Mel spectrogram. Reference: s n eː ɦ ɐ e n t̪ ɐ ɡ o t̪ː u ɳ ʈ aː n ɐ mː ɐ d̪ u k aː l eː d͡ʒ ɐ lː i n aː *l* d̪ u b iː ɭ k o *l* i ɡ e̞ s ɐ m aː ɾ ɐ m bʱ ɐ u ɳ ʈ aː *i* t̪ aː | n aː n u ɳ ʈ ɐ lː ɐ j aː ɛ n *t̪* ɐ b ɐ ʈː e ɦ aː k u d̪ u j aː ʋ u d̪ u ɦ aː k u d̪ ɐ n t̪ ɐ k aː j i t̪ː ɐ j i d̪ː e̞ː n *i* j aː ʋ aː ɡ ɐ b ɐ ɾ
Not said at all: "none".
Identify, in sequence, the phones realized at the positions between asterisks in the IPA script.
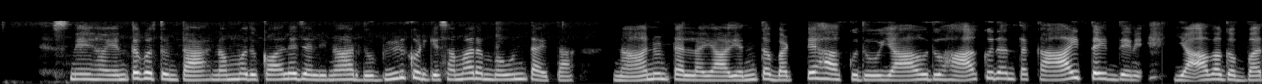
ɾ, ɽ, j, t̪, e

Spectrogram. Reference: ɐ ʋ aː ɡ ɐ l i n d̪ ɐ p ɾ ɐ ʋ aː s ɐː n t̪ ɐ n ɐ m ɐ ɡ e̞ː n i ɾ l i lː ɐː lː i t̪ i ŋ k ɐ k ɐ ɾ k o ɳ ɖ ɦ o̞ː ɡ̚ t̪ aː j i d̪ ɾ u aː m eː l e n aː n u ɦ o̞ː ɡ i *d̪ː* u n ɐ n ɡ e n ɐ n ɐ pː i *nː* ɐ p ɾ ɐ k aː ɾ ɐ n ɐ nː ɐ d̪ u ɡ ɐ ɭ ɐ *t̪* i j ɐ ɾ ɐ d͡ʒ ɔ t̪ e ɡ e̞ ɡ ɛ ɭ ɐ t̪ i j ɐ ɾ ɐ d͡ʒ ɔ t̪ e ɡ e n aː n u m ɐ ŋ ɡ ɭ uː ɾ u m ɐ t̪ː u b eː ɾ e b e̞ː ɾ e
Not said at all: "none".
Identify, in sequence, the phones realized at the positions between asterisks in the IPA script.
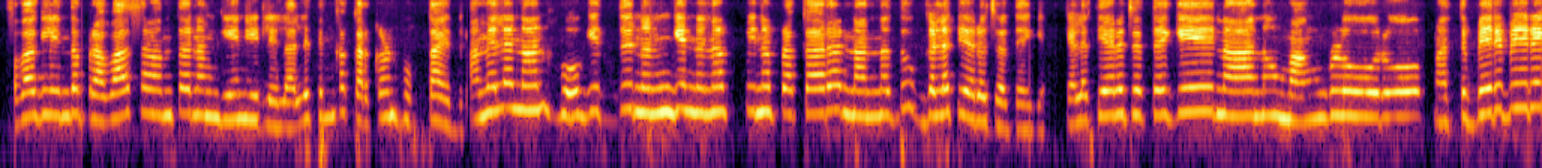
d̪ː, n, t̪

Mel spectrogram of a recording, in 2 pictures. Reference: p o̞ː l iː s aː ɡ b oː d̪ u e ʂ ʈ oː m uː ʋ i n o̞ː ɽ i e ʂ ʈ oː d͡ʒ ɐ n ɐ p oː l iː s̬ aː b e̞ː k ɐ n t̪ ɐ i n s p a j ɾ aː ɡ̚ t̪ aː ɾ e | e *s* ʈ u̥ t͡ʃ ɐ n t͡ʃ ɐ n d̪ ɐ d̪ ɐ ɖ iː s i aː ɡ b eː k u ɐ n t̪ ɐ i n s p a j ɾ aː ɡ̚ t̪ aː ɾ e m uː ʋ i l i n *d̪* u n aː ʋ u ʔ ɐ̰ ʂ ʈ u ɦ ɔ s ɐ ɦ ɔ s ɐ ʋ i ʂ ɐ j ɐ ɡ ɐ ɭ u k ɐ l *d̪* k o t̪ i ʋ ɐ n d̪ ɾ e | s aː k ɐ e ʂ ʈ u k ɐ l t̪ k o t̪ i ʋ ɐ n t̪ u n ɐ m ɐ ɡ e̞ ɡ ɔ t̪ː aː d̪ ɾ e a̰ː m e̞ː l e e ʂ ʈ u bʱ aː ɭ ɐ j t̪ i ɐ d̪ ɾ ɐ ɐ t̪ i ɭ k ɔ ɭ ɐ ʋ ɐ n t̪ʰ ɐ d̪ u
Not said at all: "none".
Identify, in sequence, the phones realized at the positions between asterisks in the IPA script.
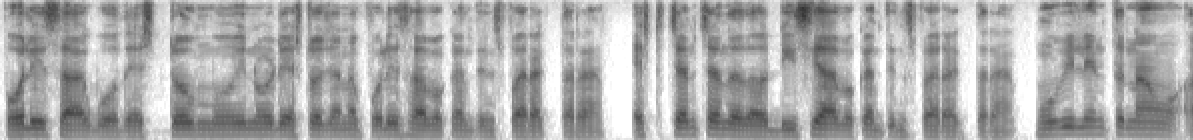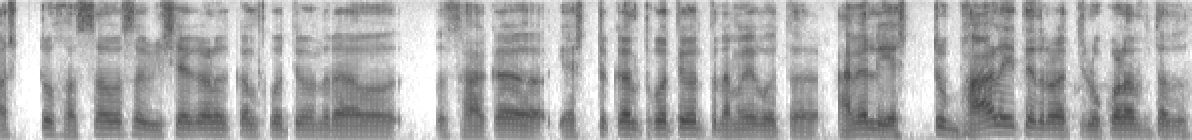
ʂ, t̪, t̪

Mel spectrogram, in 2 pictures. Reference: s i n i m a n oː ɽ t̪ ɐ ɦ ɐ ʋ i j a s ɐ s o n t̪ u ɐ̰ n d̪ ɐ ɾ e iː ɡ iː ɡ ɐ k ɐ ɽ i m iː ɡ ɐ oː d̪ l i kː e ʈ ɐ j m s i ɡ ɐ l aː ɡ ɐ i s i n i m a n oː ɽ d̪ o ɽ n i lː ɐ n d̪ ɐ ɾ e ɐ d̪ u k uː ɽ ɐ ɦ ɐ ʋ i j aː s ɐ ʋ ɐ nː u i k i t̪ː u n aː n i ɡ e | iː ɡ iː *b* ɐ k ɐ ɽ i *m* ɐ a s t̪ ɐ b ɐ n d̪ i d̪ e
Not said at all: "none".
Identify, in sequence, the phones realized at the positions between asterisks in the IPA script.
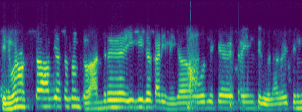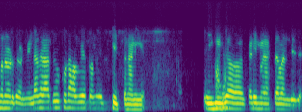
ɡ, m

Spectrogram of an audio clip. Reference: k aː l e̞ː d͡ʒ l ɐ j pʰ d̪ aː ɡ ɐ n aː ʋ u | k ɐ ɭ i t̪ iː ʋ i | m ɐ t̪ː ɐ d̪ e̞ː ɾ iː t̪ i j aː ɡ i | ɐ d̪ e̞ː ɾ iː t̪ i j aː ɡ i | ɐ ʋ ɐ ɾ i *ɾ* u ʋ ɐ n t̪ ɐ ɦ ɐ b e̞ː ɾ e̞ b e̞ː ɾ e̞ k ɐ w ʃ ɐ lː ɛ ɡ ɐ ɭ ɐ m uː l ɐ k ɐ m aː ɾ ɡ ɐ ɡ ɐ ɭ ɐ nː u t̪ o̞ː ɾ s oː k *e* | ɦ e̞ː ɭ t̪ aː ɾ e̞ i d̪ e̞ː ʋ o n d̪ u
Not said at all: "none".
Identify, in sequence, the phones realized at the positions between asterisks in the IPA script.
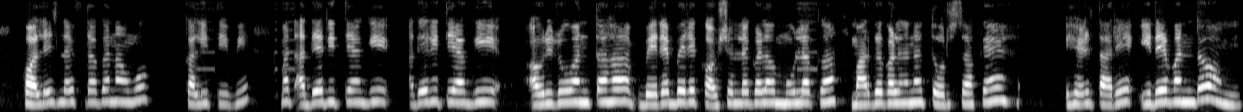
ɾ, e

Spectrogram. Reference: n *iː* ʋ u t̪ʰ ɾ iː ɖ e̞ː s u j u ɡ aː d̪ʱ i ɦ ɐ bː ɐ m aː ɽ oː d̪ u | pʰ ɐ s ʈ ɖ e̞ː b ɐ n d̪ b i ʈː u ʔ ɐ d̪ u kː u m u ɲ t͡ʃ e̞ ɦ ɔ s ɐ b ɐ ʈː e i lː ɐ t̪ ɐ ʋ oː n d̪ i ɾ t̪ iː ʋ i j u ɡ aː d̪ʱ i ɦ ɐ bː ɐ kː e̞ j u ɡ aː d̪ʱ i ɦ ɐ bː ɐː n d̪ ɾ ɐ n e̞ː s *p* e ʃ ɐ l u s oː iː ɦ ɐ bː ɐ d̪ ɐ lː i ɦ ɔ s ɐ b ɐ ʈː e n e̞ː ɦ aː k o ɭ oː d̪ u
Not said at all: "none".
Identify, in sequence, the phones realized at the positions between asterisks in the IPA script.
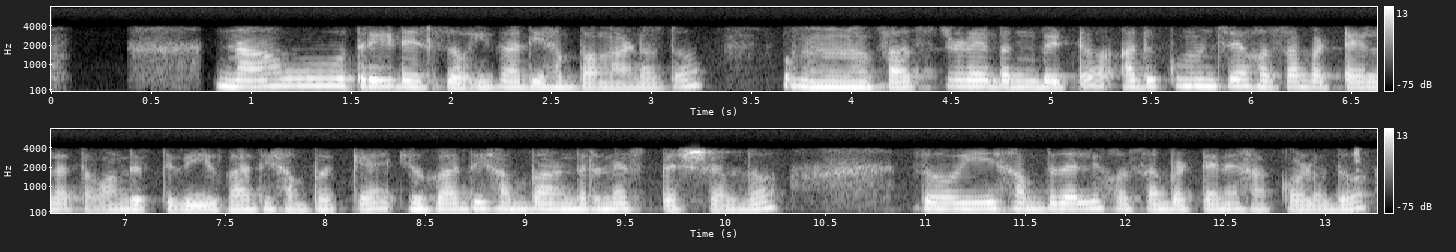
aː, p

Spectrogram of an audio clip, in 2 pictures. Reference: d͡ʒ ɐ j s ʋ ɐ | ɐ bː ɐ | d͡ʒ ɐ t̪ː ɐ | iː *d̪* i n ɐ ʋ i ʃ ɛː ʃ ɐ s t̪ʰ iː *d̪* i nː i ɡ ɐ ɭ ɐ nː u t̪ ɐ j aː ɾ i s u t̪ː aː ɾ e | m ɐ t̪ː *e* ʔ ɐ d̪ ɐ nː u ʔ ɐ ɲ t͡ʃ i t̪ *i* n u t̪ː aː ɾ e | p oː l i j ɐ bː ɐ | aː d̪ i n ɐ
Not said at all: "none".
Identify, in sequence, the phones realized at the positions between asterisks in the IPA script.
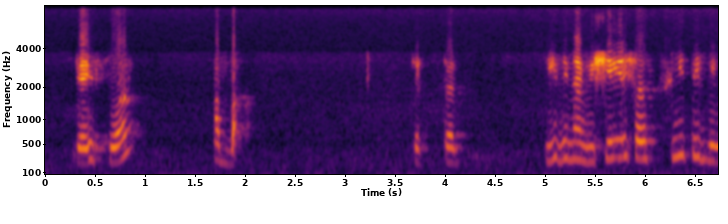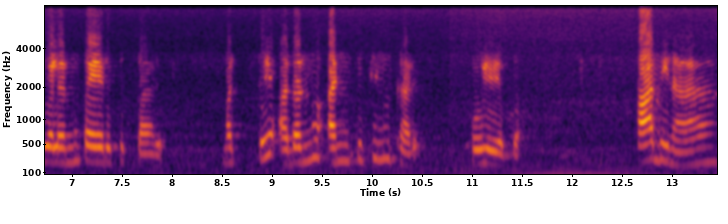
d̪, t̪, e, i

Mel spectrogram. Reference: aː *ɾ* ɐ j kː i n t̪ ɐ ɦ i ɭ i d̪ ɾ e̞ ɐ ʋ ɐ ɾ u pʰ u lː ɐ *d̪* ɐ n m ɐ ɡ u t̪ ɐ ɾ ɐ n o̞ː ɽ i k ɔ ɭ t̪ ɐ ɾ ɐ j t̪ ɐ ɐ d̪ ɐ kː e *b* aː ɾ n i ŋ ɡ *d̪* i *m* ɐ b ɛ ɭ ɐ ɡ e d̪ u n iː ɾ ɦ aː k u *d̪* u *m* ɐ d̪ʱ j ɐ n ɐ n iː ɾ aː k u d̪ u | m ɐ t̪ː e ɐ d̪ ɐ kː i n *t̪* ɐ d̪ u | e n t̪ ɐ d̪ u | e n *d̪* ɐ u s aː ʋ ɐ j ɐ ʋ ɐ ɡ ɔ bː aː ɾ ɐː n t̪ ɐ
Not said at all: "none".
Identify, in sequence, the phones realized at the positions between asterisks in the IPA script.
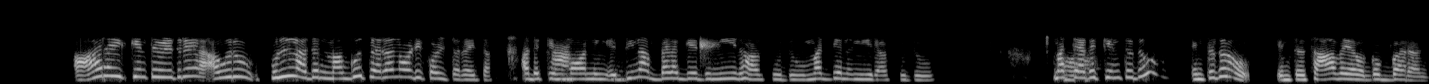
ɾ, d̪, m, d̪, n, d̪, m, t̪, t̪

